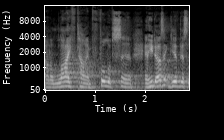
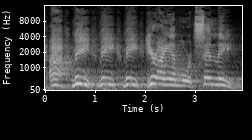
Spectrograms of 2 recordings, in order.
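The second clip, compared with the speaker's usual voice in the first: high, loud, stretched-out pleading to be picked; like an overexcited pupil begging to be chosen; eager volunteer; 8 semitones higher, 4 dB louder, much slower than usual. Acted. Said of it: "can't even get his hand up fast enough".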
